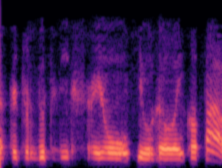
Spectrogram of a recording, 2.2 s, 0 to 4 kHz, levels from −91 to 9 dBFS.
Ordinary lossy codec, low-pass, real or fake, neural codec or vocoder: MP3, 32 kbps; 3.6 kHz; fake; codec, 16 kHz in and 24 kHz out, 1.1 kbps, FireRedTTS-2 codec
